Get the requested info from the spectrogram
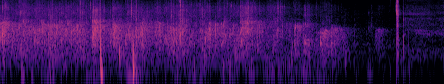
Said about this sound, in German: einen herzlichen Applaus geben.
